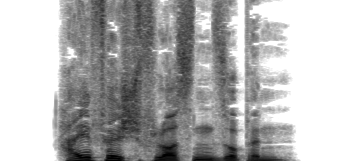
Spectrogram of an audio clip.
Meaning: plural of Haifischflossensuppe
- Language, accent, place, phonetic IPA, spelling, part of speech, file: German, Germany, Berlin, [ˈhaɪ̯fɪʃflɔsn̩ˌzʊpn̩], Haifischflossensuppen, noun, De-Haifischflossensuppen.ogg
